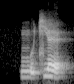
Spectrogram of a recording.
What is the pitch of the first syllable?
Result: low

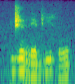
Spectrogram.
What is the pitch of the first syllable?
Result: high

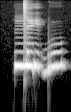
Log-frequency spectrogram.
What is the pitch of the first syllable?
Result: high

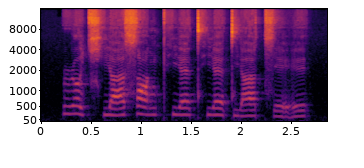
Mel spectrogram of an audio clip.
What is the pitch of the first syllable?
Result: falling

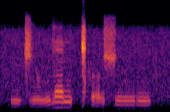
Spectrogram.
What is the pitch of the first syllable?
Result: low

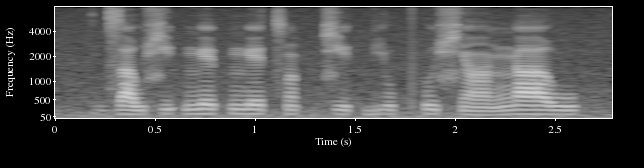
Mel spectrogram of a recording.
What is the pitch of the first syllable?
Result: low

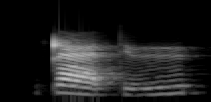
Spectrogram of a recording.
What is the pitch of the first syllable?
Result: falling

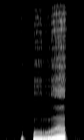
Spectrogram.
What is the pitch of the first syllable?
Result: rising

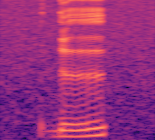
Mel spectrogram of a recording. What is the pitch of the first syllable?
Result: rising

